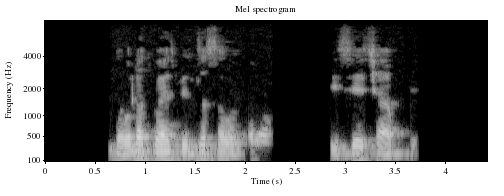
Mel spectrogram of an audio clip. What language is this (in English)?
Pashto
